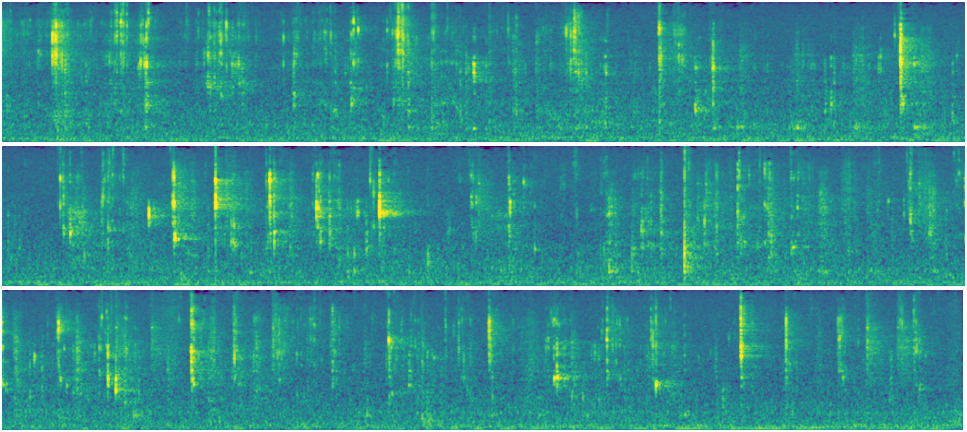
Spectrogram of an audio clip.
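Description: Close-up chewing and crunching of loaded Flamin' Hot Doritos nachos: crisp snaps of the chips and wet mouth sounds, coming irregularly several times a second.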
